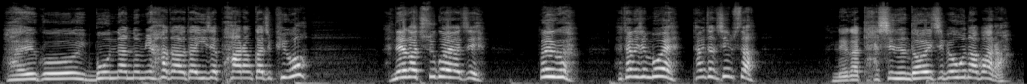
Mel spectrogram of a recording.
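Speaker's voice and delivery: high, loud lamenting rage; an old parent howling in outrage; in-law furious at son's affair, high and loud wailing; furious wailing elder. A narrator's reading.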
